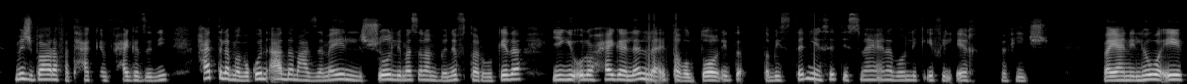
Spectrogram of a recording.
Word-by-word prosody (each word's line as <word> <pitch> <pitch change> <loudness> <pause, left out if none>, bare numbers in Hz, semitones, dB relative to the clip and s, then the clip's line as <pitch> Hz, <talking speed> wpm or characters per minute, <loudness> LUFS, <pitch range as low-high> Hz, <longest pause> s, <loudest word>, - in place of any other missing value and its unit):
مش 250 -1 +2
باعرف 230 0 +2
أتحكم 195 -1 -8
في 180 - -17
حاجة 190 +1 -1
زي 175 -1 -6
دي، 215 +4 -5 0.2
حتى 290 +1 +1
لما 230 -7 +3
باكون 245 +8 +2
قاعدة 240 -1 +1
مع 200 -3 -3
زمايل 205 +6 0
للشغل 210 +2 +1
مثلًا، 210 0 -1
بنفطر 195 0 -2
وكده، 220 +8 +2 0.3
ييجي 220 +1 +1
يقولوا 220 0 +4
حاجة، 225 0 +3
لا 220 +4 +3
لا 235 -5 +2
أنت - - -5
غلطان، 185 +1 +3
أنت 200 -1 -5 0.2
طَب 190 - -3
استني 230 +7 -1
يا 220 - -2
ستي، 235 +3 -4
اسمعي 210 +1 -6
أنا 210 0 -3
باقول 195 +1 -4
لِك 200 0 -8
إيه 200 - -2
في 200 -1 -8
الآخر، 185 0 -4 0.2
ما 170 - -8
فيش، 170 0 -11 0.5
فيعني 195 +1 +4
اللي 190 +2 +1
هو 230 0 +7
إيه، 220 0 +5
210 Hz, 210 wpm, -23 LUFS, 190-225 Hz, 0.5 s, هو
